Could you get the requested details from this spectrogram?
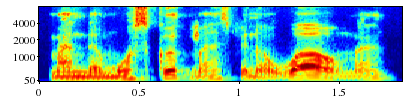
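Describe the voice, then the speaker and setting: A man with a deep voice and a London accent hosts a casual podcast. He talks in upbeat slang and echoes his own phrases, in a very dry recording with no room sound. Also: fast talker, warm tone. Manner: slangy, upbeat, repeats himself. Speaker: podcast host.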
